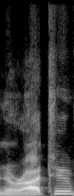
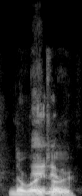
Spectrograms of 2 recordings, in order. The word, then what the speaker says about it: Naruto: I'm probably saying his name wrong. Naruto. It was Naruto.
